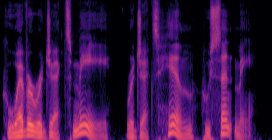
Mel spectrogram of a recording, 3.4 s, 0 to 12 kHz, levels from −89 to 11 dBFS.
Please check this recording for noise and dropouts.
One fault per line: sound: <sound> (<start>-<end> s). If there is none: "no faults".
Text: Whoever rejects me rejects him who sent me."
no faults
